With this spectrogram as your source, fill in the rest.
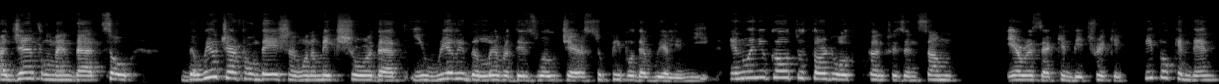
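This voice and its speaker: Intonation is lively, in a Portuguese accent. The pace is moderate. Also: woman. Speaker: Rotary club member. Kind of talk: casual interview.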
